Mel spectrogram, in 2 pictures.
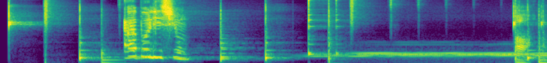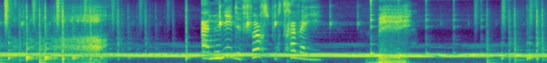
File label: Binaural; Acrostiches Abolition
